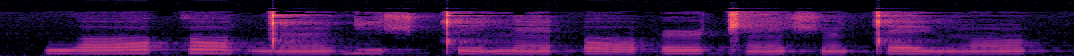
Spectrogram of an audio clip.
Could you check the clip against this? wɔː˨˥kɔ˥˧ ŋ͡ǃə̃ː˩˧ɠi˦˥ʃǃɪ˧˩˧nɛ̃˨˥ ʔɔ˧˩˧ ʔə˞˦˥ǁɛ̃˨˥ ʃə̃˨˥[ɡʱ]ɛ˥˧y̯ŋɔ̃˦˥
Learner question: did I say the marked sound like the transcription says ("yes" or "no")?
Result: no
